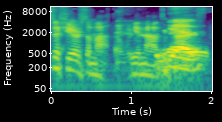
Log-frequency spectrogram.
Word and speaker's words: Sasheer Zamata: Although I know it's pronounced Sasheer Zamata.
